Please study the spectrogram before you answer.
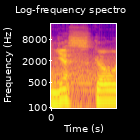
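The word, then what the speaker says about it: Jesko: gear is sakonigseg jessico i know it's pronounced yes go in sweden but there's a j so deal with it 1685 horsepower and look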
